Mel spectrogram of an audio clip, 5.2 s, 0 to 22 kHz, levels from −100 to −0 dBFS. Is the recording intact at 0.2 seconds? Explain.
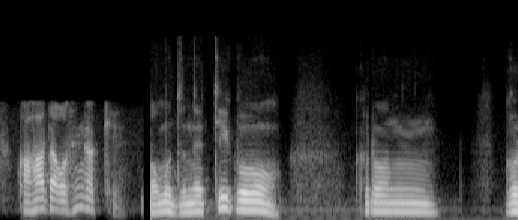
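No. From the start through 1.5 s the speech is dull and boxy, with nothing above 3.8 kHz, noticeably quieter, and sitting on a faint new noise floor well below it. That points to an input switched to a poorer device, likely a fallback microphone or a headset's narrowband call profile, before the system hands back to the proper input. At 1.5 s there's an 80 ms gap, then the full, brighter sound returns.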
